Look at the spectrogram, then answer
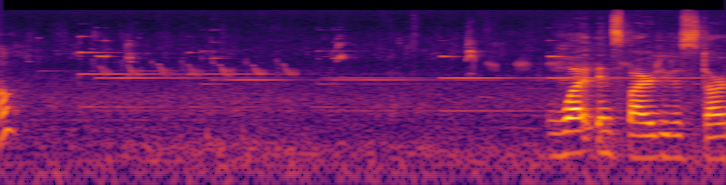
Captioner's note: birds chirping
